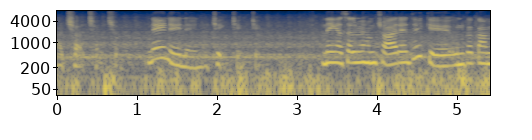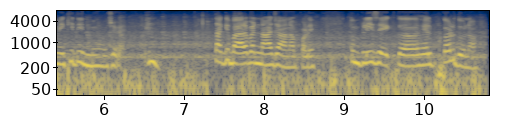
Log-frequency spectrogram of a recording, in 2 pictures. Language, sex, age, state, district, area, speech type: Urdu, female, 18-30, West Bengal, Kolkata, urban, spontaneous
